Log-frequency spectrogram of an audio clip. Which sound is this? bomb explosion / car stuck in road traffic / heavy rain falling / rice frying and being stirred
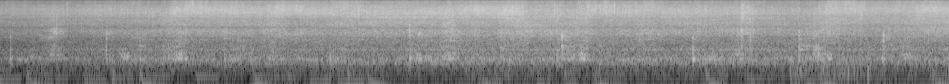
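rice frying and being stirred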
